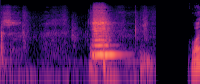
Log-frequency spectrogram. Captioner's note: honk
